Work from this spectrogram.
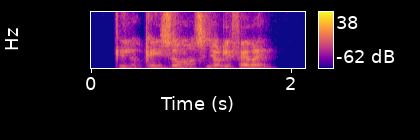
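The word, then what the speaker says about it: Lefebvre: fue el quiebre de monseñor lefebre lo pronuncio en español pero resulta que monseñor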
